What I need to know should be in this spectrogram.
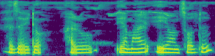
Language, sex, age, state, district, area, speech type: Assamese, female, 45-60, Assam, Jorhat, urban, spontaneous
